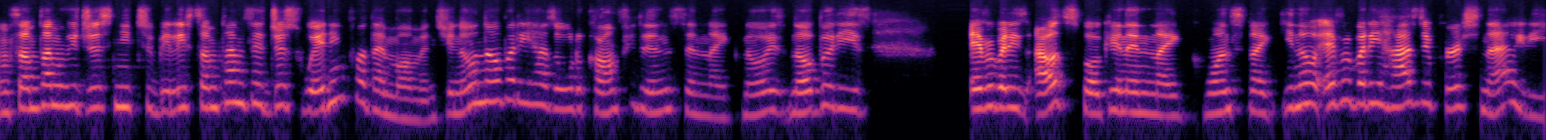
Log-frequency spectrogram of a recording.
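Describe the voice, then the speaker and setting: Very fast speech from a woman with a French accent. Her pitch is high, with ordinary variation. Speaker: Montessori teacher leading parent workshop. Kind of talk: parent education talk over video call. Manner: halting, many repetitions and fillers.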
